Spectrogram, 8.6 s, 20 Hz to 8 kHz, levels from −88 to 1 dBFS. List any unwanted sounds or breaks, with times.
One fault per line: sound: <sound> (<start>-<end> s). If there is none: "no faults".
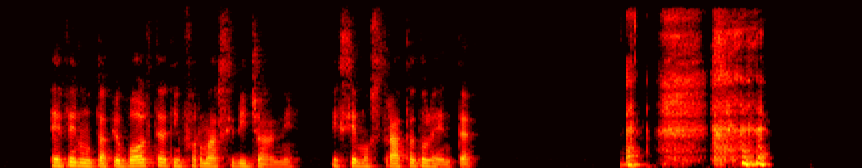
sound: laugh (6.2-7.8 s)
